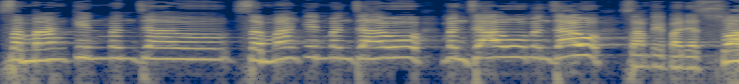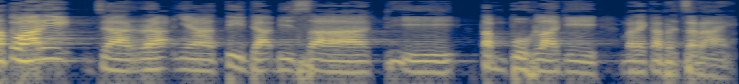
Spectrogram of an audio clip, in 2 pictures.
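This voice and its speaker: A male pastor preaching in a church with a Javanese-inflected Indonesian accent. His voice sits high and bright, swinging widely from hushed asides to sudden shouts. The sound carries a long echo of a church hall. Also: takes it slowly, hardly any pauses. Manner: animated, bursts into shouting, mixes in Javanese words. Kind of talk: lively preaching sermon. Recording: echoey church hall reverb.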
